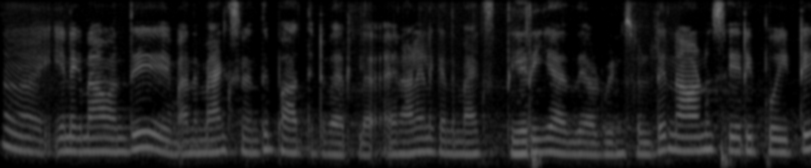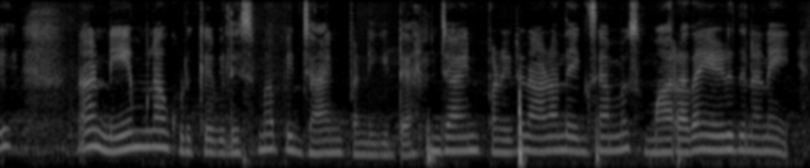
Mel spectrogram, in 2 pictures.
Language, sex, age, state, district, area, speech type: Tamil, female, 18-30, Tamil Nadu, Mayiladuthurai, urban, spontaneous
